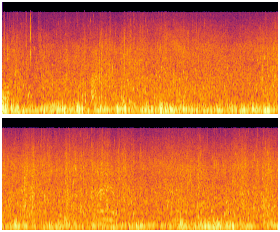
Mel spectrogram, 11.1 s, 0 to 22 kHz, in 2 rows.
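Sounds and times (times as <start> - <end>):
shallow seawater splashing: 0.0 - 11.0
wind buffeting microphone: 0.0 - 11.0.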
